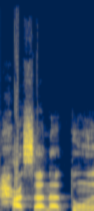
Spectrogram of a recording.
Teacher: نون تنوین کا باریک اخفا ہے، غنہ کر کے پڑھیں گے۔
